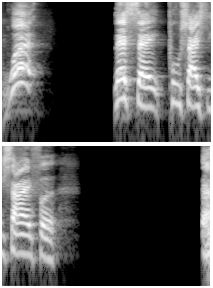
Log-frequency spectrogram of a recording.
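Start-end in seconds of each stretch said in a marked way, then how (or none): 0.1-0.4 mock shock. [name] reacting to news, mock high surprise.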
